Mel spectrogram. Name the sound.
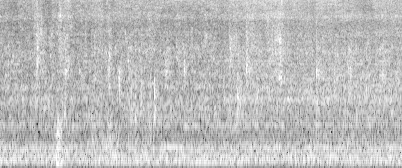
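water rinsing hair during a shampoo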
